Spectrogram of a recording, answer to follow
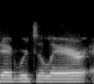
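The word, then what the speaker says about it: Edwards-Helaire: So we understand that the proper pronunciation is the H is silent. So we're adopting Clyde Edwards Elaire as an honorary Mexican.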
